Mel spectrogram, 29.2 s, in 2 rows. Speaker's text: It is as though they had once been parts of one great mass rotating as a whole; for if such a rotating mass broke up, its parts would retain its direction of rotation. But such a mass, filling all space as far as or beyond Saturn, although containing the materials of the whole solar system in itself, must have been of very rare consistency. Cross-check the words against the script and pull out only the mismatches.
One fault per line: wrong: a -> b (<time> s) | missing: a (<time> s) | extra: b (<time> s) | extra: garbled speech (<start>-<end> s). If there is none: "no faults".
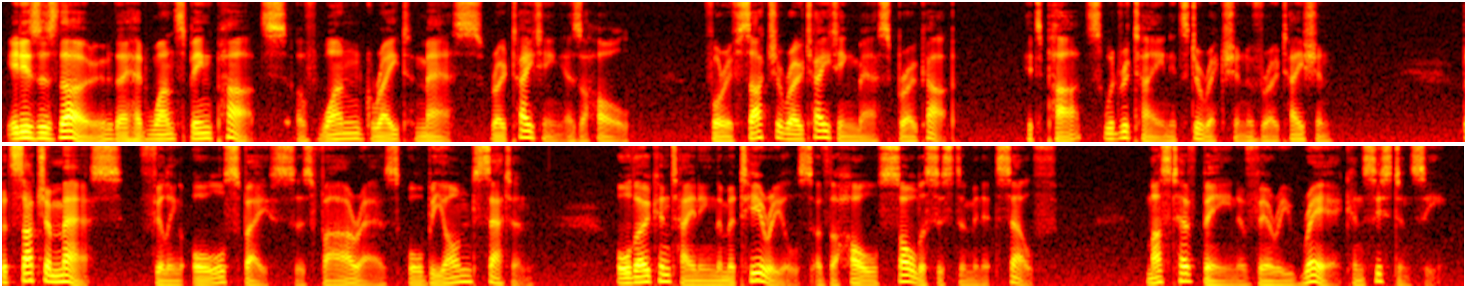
no faults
